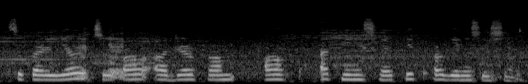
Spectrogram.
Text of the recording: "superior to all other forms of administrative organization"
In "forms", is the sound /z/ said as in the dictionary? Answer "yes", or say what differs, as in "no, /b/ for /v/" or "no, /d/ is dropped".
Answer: no, /z/ is dropped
